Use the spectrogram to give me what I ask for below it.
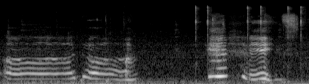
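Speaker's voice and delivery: a beaten waiter pleading; mock whimper. Echoing the crumpled waiter.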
